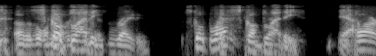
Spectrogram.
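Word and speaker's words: Scoblete: part of that is Frank Scobletti, if I'm pronouncing his last name right. Scobletti.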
